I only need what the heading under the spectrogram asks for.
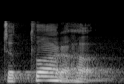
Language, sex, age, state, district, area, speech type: Sanskrit, male, 18-30, Karnataka, Uttara Kannada, rural, read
